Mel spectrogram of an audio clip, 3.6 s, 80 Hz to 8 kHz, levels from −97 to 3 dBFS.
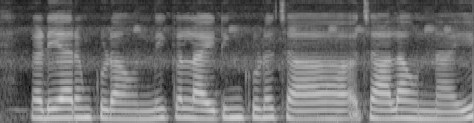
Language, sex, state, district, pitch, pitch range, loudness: Telugu, female, Telangana, Nalgonda, 205 Hz, 195-220 Hz, -23 LUFS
